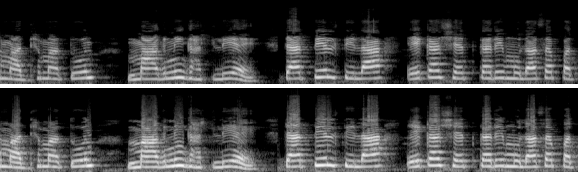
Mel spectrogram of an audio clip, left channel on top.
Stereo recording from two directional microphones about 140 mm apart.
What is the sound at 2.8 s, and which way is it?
Speech, 35° left (ahead or behind).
